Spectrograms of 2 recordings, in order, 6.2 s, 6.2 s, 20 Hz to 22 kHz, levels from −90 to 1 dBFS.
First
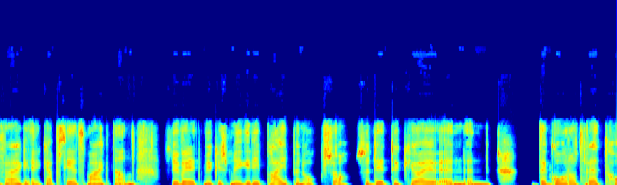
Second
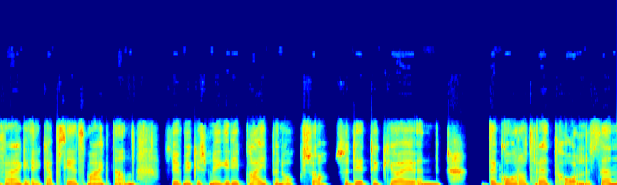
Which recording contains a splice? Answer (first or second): second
